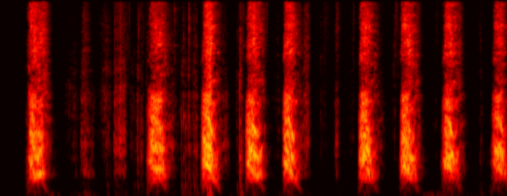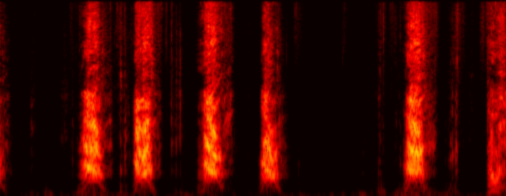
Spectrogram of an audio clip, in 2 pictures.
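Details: A Rhodesian Ridgeback x Bullmastiff cross, a large, strong dog, barks in a long sequence of deep, sharp, single barks.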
